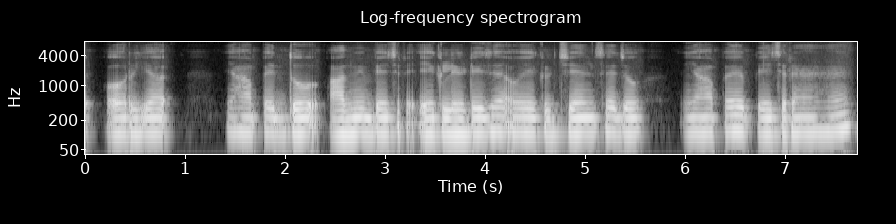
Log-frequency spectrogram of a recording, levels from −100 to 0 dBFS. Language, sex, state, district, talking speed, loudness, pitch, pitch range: Hindi, male, Jharkhand, Palamu, 165 wpm, -18 LUFS, 115 Hz, 110-115 Hz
